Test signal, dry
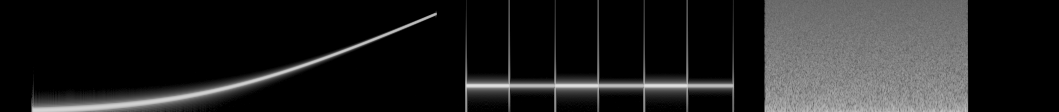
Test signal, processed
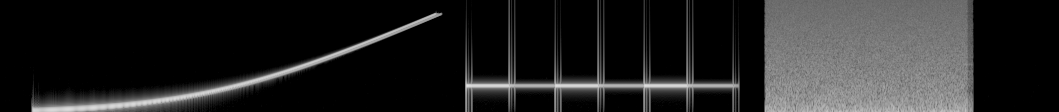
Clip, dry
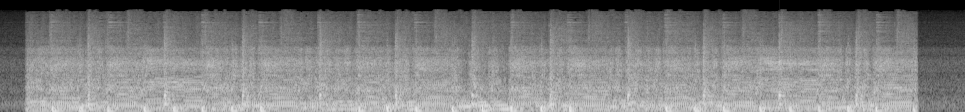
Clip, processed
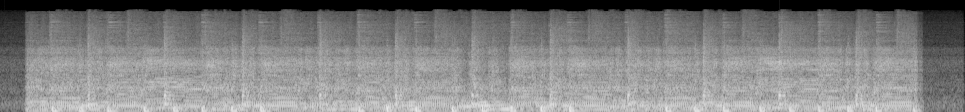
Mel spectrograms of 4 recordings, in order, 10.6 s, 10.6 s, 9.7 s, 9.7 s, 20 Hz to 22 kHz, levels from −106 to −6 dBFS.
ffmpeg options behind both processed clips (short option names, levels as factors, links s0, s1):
-af "aecho=1:1:22|53:0.168|0.282"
